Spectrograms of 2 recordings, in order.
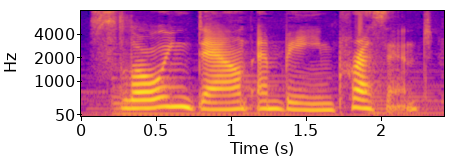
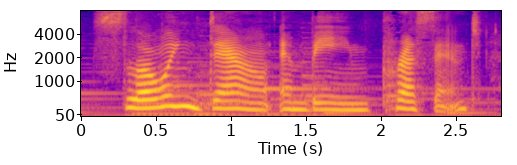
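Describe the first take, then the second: No difference in how they are said.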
